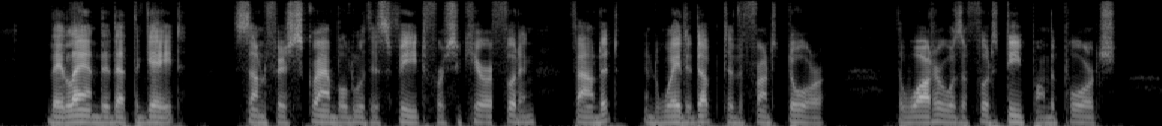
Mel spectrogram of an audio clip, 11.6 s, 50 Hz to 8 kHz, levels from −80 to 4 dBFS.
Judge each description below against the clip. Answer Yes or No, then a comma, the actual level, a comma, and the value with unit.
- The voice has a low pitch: Yes, low, 105 Hz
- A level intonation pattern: Yes, narrow, 1.6 semitones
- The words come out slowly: No, average, 160 wpm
